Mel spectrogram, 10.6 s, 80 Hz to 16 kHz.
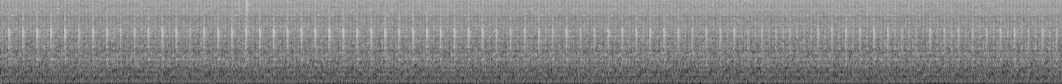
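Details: VW Polo Sedan engine on a cold start, watched as it warms toward 55 degrees over about four and a half minutes: sharp, even knocking about 3.5 times a second over the cold idle; knock present while the engine is cold.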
